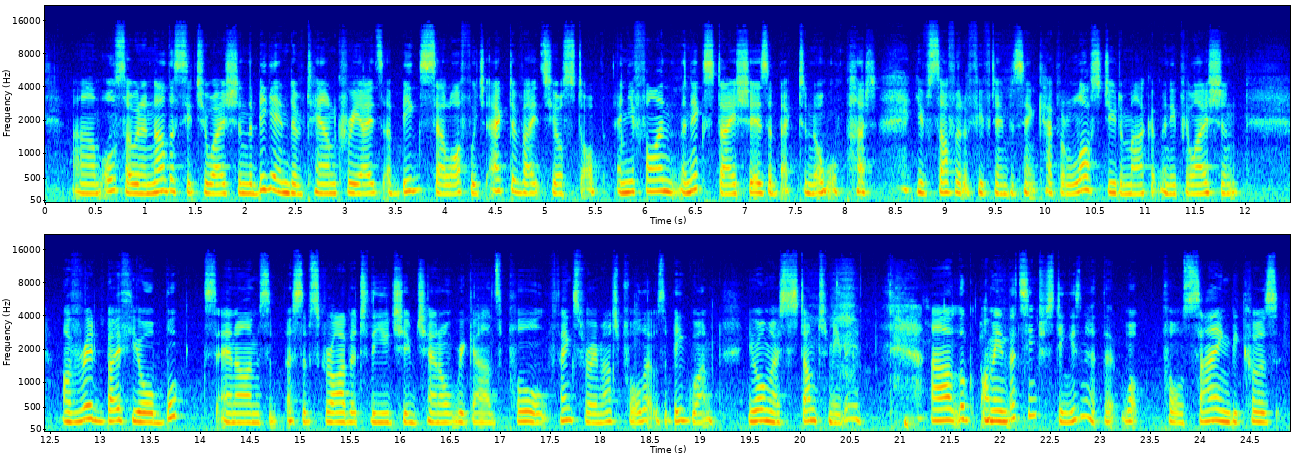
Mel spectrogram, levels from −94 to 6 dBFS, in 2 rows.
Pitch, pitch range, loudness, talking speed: 205 Hz, 190-225 Hz, -26 LUFS, 200 wpm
